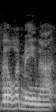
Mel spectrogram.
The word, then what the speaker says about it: Wilhelmina: The German way, if it's spelled that way, the E is always pronounced as an A. So when you see that, that is pronounced Wilhelmina in German.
